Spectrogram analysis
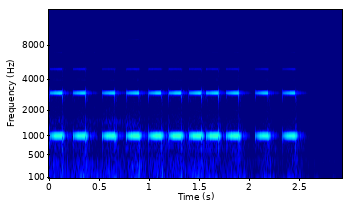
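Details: Rapid run of about ten short high beeps as the infusion rate (100) is keyed into an Andromeda SY5000 syringe pump holding a 50 ml syringe; syringe pump setup beeps.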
